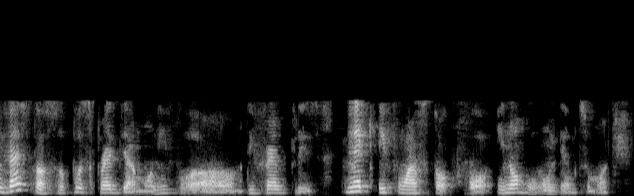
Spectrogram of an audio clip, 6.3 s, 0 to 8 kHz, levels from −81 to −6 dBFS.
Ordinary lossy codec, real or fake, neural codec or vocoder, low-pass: AAC, 16 kbps; fake; vocoder, 22.05 kHz, 80 mel bands, HiFi-GAN; 7.2 kHz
